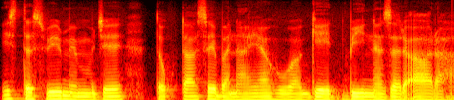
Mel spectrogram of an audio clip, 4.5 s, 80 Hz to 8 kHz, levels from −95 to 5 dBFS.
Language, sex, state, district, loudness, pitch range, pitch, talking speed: Hindi, male, Arunachal Pradesh, Lower Dibang Valley, -18 LUFS, 95-100 Hz, 95 Hz, 170 wpm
